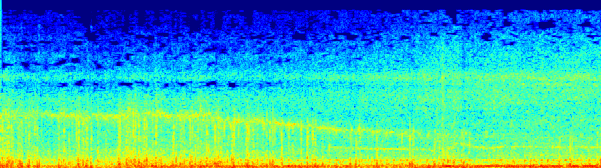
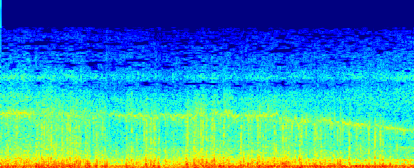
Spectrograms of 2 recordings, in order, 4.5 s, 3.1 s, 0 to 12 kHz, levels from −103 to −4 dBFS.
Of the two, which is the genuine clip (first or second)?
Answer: second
